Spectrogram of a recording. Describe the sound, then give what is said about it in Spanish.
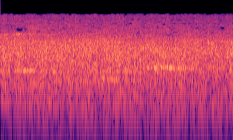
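An audience at an awards presentation bursts into sustained applause for the Tacones y Bolsos team, nominees for Web TV Revelación del Año, a dense, even wash of many hands clapping at steady loudness throughout, with no voices standing out. “Tacones y Bolsos, un aplauso, que están por aquí además.”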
